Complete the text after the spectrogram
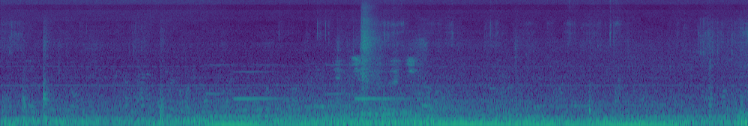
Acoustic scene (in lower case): bus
